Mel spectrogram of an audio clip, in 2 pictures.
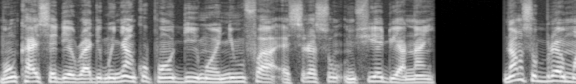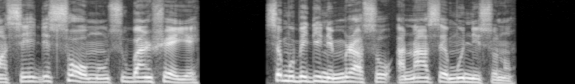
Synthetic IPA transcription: mʊ̃˨ŋ̩˦kʰa˦ɪ˦sɛ˨dɪ˨æ˨wu˨ɾa˨dɪ˦mʊ̃˨ɲã˦ŋkʰo˦pʰɔ̃˦ndi˦˨mʊ̃˨æ˨nĩ˦mfa˦˨ʔɛ˨sɪ˦ɾɛ˦sʊ˦m̩˨fi˦æ˦du˨a˨nã˦n | nã˦msʊ˦bɾɛ˦mʊ̃˨a˨sɪ˦dɪ˦sɔː˦˨mʊ̃˨n˨su˦bã˦n˦ɕᶣɛ˦˨jɛ˦ | sɛ˦mʊ̃˨bɛ˦di˦nɪ̃˨m̩˦mɪ̃˦a˨sʊ˦ʔa˨nãː˦sɛ˦mʊ̃˦nĩ˨sʊ˨nʊ̰̃˨

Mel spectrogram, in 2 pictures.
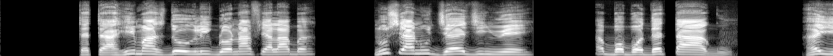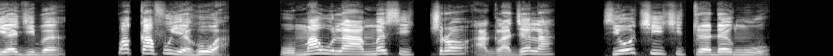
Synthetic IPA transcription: t̪ɛ˨t̪ɛ˨a˨ɦi˦mã˨sd̪o˦ɣli˦ɡ͡blɔ˨nã˦fi˨a˨la˦bɛ˦ | nũ˦si˦a˨nũ˦d͡ʒɛ˦ɛ˦d͡ʑi˦ɲũ˦ɛ˦ | ɛ˦bɔ˨bɔ˨d̪ɛ˦t̪a˦a˨ɡṵ˨ | ɦɛ̃˦ji˨ɛ˦d͡ʑi˦bɛ˦ | wo˦a˦ka˦fu˦je˨ɦo˦wa̰˨ | wʔo˨mã˦wu˦la˦a˨mɛ̃˦si˨t͡ʃɾɔ̃˦a̰˨ɡla˨d͡ʒɛ˦la˦ | si˨wo˦t͡ɕi˦t͡ɕi˨t̪ɾɛ˨ɖɛ˦ŋũ˦wo̰˨

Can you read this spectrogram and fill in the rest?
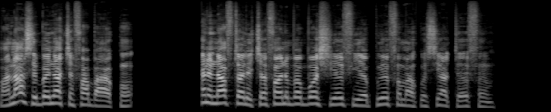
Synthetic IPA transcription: mã˨nã˦sɪ˨bɛ˦ɲã˦t͡ɕʰɛ˨fa˦baː˨kʰʊ̃˦ | ɛ˦nɪ̃˨nã˦ftʰa˦lɪ˨t͡ɕʰɛ˦fa˦nʊ̃˦bɛ˦bɔ˦ɕɪ˨˦ɛ˦fi˨æ˨pu˦æ˦fã˦˨ma˨kʊ˨si˦a˨tʰɔ˨ɛ˦fã˨m

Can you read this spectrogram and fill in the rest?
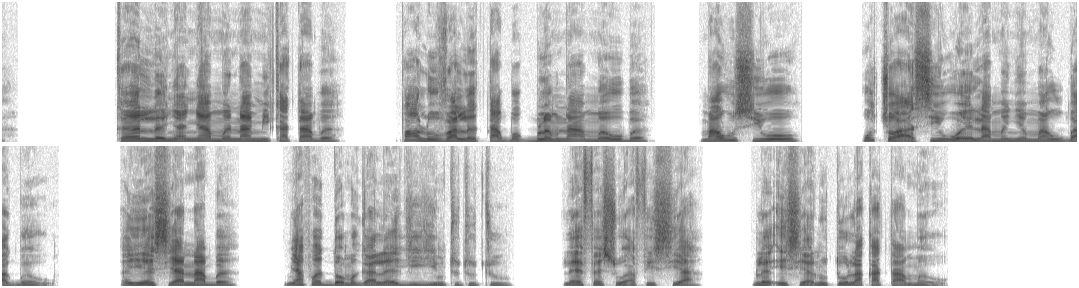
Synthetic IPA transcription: kɛ˦ɛ˦lɛ˨ɲã˨ɲã˦mɛ̃˨nã˦mĩ˨ka˦t̪ã˦bɛ˦ | pa˦u˦lo˨va˦lɛ˨t̪a˨ɡ͡bɔ˦ɡ͡blɛ˦mnã˦˨mɛ̃˨wo˦bɛ˦ | mã˦wu˦si˨wo˦ | wo˦t͡ʃɔ˦a˨si˦wɔ˨ɛ˨la˦mɛ̃˦ɲɛ̃˦mã˦wu˦ɡ͡ba˨ɡ͡bɛ̰˨o̰˨ | e˦jɛ˦e˦si˨a˨nã˦bɛ˦ | mĩ˦a˨ɸɛ˦d̪ɔ˨mɛ̃˦ɡa˨lɛ˨ɛ˦d͡ʑi˦ji˨mt̪u˦t̪u˦t̪u˦ | lɛ˨e˦fe˦so˨a̰˨fi˦si˦a˨ | k͡plɛ˦ʔe˦si˨a˨nũ˦t̪o˦la˦ka˦t̪ã˦mɛ̰̃˨o̰˨

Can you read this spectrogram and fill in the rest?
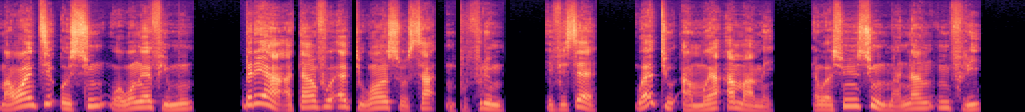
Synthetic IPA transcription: mã˨wɔ̃˦n̩˦tʰɪ˦ʔo˨sũ˦wɔ˨wɔ̃˦næ˦fi˨mũ˦ | bɪ˦ɾɪ˦a˨a˨tʰã˦nfʊ˦æ˦tʰu˨wɔ̃˦n̩˦sʊ˨sa˦m̩˨pʰu˨fɾĩ˦m | e˨fi˨sɛ˦ | wɔ˨æ˦tʰu˨ʔa̰˨mʊ̃˨a˦ʔa˦mã˨mɪ̰̃˨ | nã˨wɔ˨æ˨sũ˦n̩˦sũ˦mã˨nã˦nm̩˦fi˨ɾi˦

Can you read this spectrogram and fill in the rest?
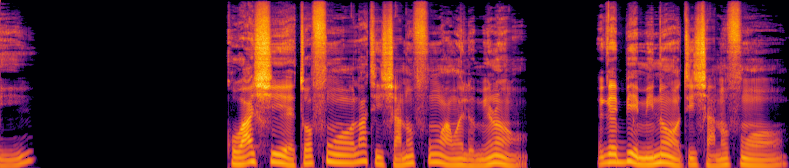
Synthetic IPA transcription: i˨˦ | ko˨wa˨˦ʃe˧ɛ˨tɔ˨˧˦fũ˦ɔ˧la˦ti˧˨ʃa˨nũ˨˦fũ˦a˦˨wɔ̃˧i˨lo˨mĩ˨˦ɾ̃ãː˦˨ | ɡ̥ɛ˦ɡɛ˦bi˦e˦˨mĩ˧nãː˦˨ti˧˨ʃa˨nũ˨˦fũ˦ɔ˧

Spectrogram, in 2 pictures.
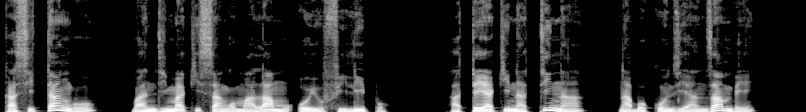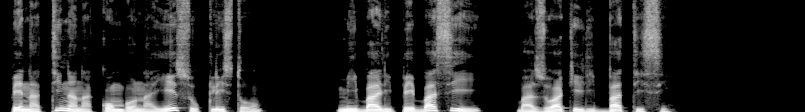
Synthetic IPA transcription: ka˨si˨ta˦ŋɡo˨ | ba˨ndi˨ma˦ki˦sa˨ŋɡo˨ma˨la˦mu˨ʔo˦jo˨fi˨li˦po˨ | a˨tɛ˦ja˦ki˦na˨ti˦na˨ | na˨bo˨ko˨nzi˨ja˨nza˦mbe˨ | pe˦na˨ti˦na˨na˨ko˦mbɔ˦na˨je˦su˨kli˦sto˨ | mi˨ba˦li˨pe˦ba˦si˦ | ba˨zo˨a˦ki˦li˨ba˦ti˨si˨

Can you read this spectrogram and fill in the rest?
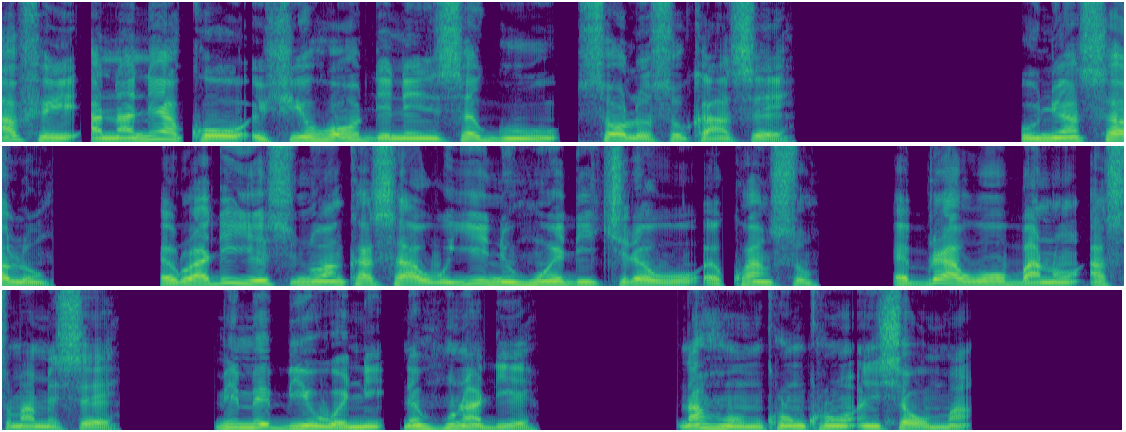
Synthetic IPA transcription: a˦fe˨i˨ʔa˨nã˨nɪ̃˦a˨kʰɔ˨e˨fi˦e˦ɦɔ˦dɪ˨nɪ̃˨n̩˨sa˦ɡu˨o˨sɔ˦lʊ˨sʊ˦kʰãː˨sɛ˦ | o˨nũ˨a˨sa˦lõ̰˨n | æ˨ɾu˨a˨dɪ˦je˦su˨nʊ̃˦a˦ŋ̩˦kʰa˦sa˦˨wʊ˨ji˦˨nĩ˨ɦũ˦æ˦dɪ˦t͡ɕʰɪ˦ɾɛ˦wɔ˨ʔɛ˨kʷʰã˦n̩˦sʊ˦ | ɛ˨bɾa˦˨wʊ˦ba˨nʊ̃˦ʔa˦sʊ˨mã˦mɪ̃˨sɛ˦ | mɪ̃˦mæ̃˦bi˨e˦wæ˨nĩ˦nã˦ɦũ˦nã˨dɪ˨ɛ˦ | nã˦ɦʊ̃˨m̩˨kʰʊ˦ʊ̃˦ŋkʰʊ˦ɾʊ̃˦ɲ̩˦ɕɛ˦wʊ˨mã̰˦

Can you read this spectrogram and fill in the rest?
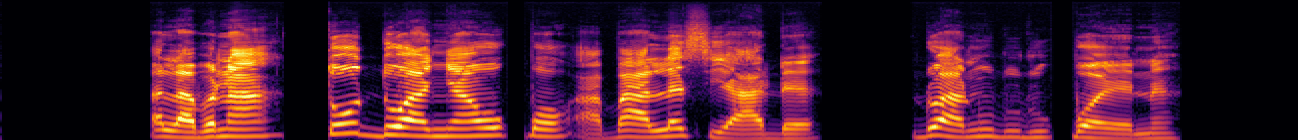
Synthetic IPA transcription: ɛ˦la˨bɛ˦nã˦t̪o˦d̪o˦a˨ɲã˦wo˦k͡pɔ˦a̰˨bɛ˦a˨lɛ˦si˨a˨ɖɛ˨ | ɖo˦a˨nũ˦ɖu˨ɖu˦k͡pɔ˦ɛ˨nɛ̃˦

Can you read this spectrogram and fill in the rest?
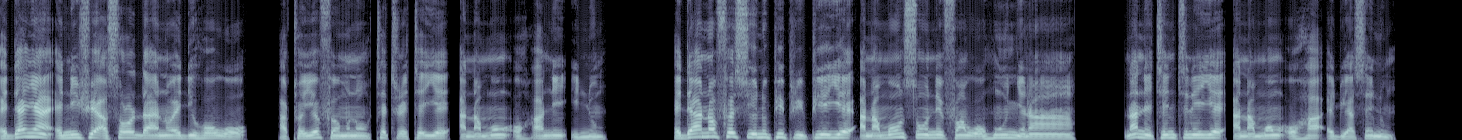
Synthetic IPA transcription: ɛ˨da˦ɲ˦a˨ʔæ˨nĩ˦ɕᶣɛ˦a˨sɔ˦ɾdaː˨˦nʊ̃˦æ˦di˦ɦɔ˦wɔ˨ | a˨tʰɔ˨jɛ˦fæ̃˦mnʊ̃˦tʰɛ˦tʰɾɪ˨tʰɛ˦jɛ˦a˨nã˨mʊ̃˦nɔ̰˨ɦa˦nɪ̃˦ʔi˨nũ˦m | ɛ˨daː˦nʊ̃˦fæ˦su˨o˦nʊ̃˦pʰi˦pʰɾi˨pʰi˦e˦jɛ˦ʔa˨nã˨mʊ̃˦n˦sʊ̃˦nɪ̃˦fã˦wɔ˨ɦũ˦ɲĩ˨nãː˦ | nã˨nɪ̃˨tʰɪ̃˦ntʰɪ˦nɪ̃˦jɛ˦ʔa˨nã˨mʊ̃˦nɔ̰˨ɦa˦ʔæ˨du˨a˨sɛ̃˦nũ˦m

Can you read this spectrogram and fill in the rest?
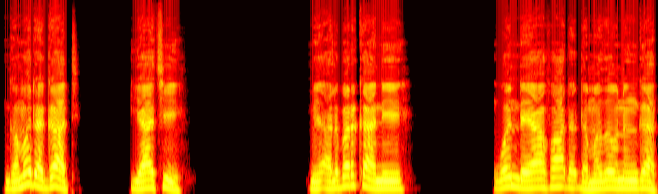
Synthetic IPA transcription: ɡɐ˨me˦da˨ɡa˦˨t | jaː˦t͡ʃeː˦˨ | meː˨ʔa˨lbɐ˦rkaː˨neː˦ | wɐ˦nda˨jaː˦ɸaː˦ɗa˨ɗa˨mɐ˦zɐ˦wnɪ˦ŋɡaː˦˨t̚

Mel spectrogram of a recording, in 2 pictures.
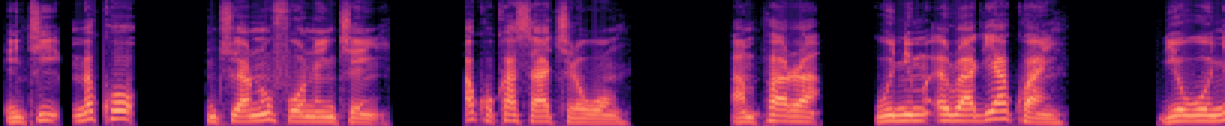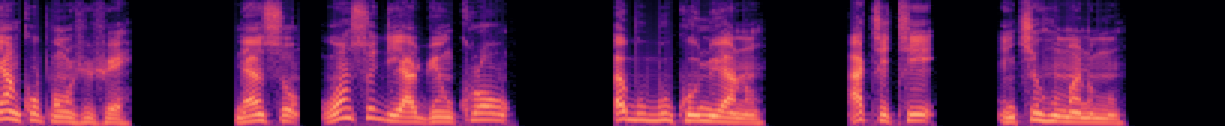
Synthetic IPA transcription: n̩˨tʰi˦mɛ˦kʰɔ˦ | n̩˨tʰu˨a˨nʊ̃˦fʊ˨ɔ˦nʊ̃˦ɲ̩˨t͡ɕʰɛ̃˦n | a˦kʰɔ˨kʰa˦saː˦t͡ɕʰɪ˨ɾɛ˨wɔ̃˦n | ã˨m̩˨pʰa˦ɾa˨ | wɔ˨nĩ˨mæ˨wu˨a˨dɪ˦a˦kʷʰã˨n | dɪ˨ɛ˨wɔ̃˨ɲã˦ŋkʰʊ˦pʰɔ̃˨n˨ɕᶣɪ˨ɕᶣɛ˦ | nã˦n˦sʊ˨wɔ̃˦n̩˦sʊ˦dɪ˨ɛ˨a˨d͡ʑᶣɪ̃˨ŋkʰʊ˦ɾɔ˦w | æ˦bu˦bu˦kʰo˦nũ˦a˨nʊ̃˦ | a̰˦tʰɪ˨tʰɪ˦ | ɲ̩˨t͡ɕʰɪ̃˦ɦʊ̃˦mã˨nʊ̃˦mũ˨

